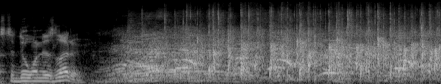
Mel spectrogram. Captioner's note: audience applauds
